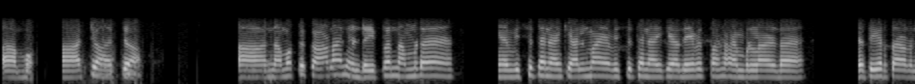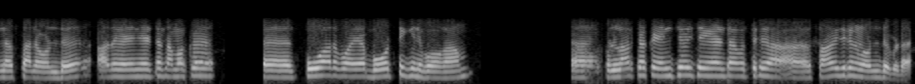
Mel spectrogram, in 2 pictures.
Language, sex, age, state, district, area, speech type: Malayalam, female, 45-60, Kerala, Thiruvananthapuram, urban, conversation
